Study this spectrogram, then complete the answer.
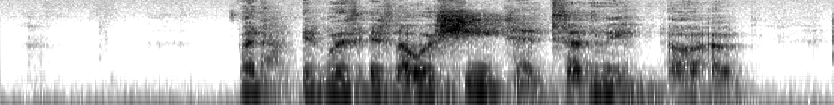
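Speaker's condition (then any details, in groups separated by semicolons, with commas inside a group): Parkinson's; forgets names while speaking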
